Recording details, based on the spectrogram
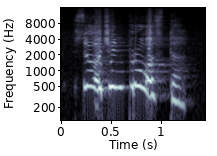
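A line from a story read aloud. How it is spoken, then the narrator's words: Ringing shout. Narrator (Russian): звонко крикнула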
